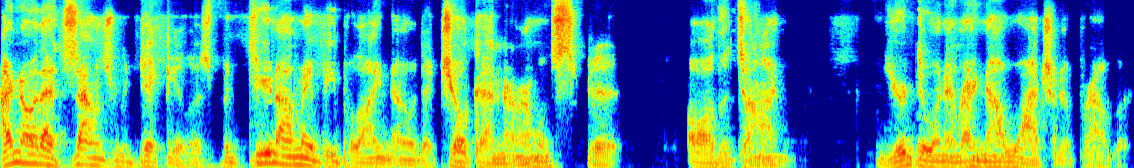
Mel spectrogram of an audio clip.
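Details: Adult man two years after laryngectomy for cancer treated with radiation and chemotherapy; no larynx, breathes through a neck stoma, speaks via tracheoesophageal puncture (TEP) voice prosthesis with HME; tracheoesophageal speech.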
